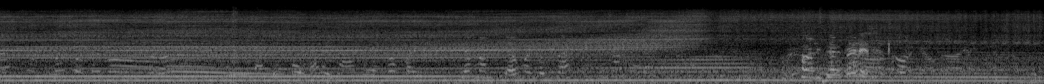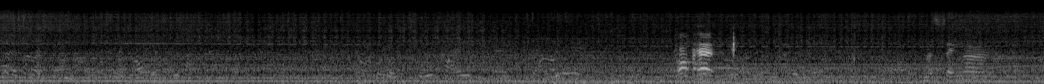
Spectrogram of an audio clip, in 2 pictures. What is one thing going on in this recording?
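A model helicopter engine whines steadily, then its pitch drops as it lands and idles.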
